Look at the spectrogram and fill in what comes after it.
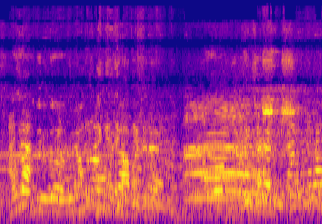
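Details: Cattle lowing at a wholesale and retail livestock market where trade is slow; a couple of drawn-out, wavering moos under loud overlapping human speech.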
